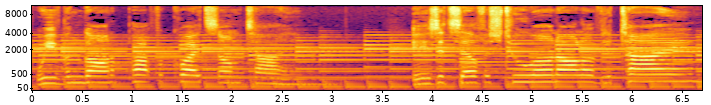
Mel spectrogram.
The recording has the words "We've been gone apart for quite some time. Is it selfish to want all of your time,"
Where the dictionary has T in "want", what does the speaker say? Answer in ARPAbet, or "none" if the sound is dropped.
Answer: none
